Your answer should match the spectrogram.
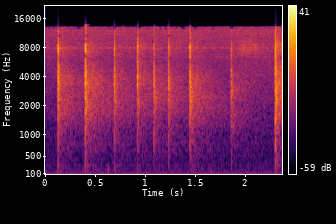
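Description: Chalk striking and writing on a chalkboard: a quick, irregular series of sharp taps, about seven in two seconds, as characters are written stroke by stroke.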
